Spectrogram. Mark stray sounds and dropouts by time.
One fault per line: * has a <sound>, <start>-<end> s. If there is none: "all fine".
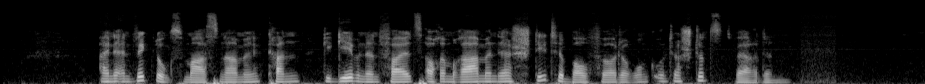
all fine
